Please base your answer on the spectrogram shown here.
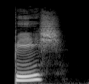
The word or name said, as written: beige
